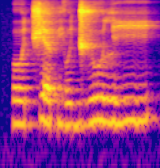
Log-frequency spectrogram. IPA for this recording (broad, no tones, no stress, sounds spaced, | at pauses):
o t͡ʃ ɛ f j u d͡ʒ u l i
